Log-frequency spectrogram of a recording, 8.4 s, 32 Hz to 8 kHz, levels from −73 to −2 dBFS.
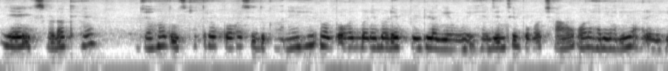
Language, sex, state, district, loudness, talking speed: Hindi, female, Uttar Pradesh, Jalaun, -16 LUFS, 185 wpm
